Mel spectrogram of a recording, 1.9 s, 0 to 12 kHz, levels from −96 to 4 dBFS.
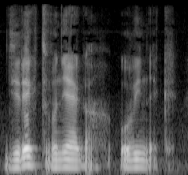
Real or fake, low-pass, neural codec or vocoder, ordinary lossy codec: real; 10.8 kHz; none; MP3, 64 kbps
